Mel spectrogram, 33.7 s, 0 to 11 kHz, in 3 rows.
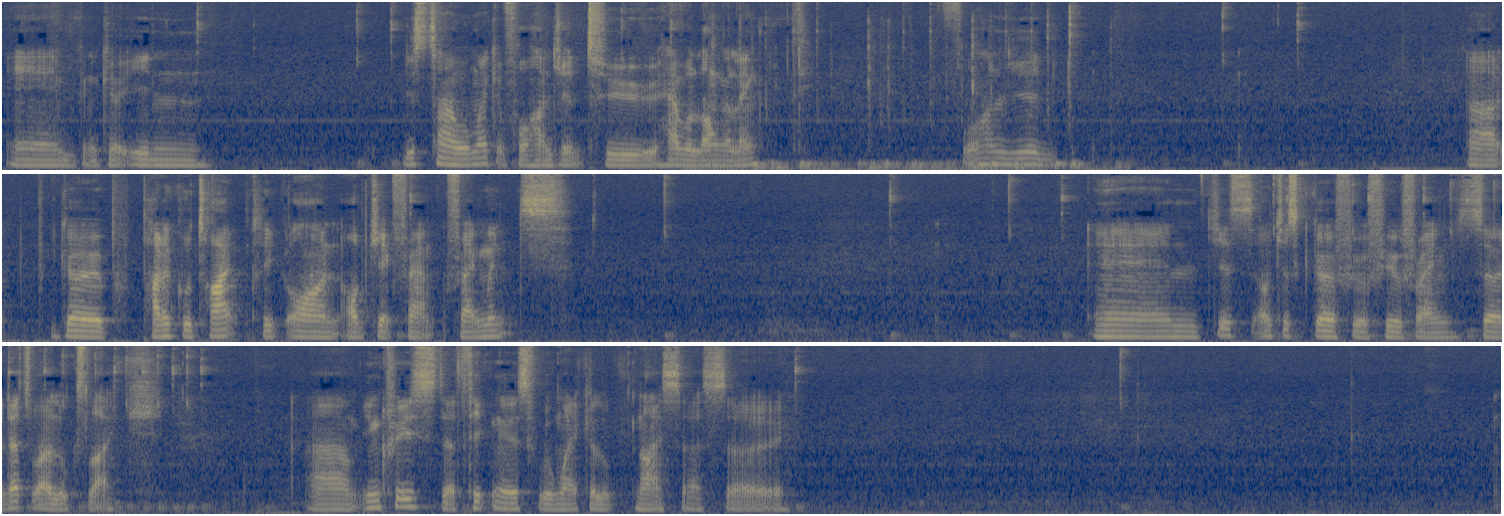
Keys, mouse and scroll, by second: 5.7-7.4 typing, 6.2 Tab, 7.1 Tab, 9.1-33.7 drag.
